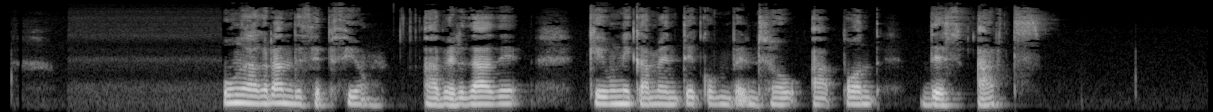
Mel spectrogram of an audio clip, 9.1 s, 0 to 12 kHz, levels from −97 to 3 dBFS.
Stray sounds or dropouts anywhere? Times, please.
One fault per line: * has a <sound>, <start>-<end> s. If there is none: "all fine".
all fine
